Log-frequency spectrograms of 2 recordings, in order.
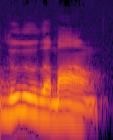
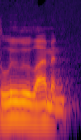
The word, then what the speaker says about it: Lululemon: You know, I always want to call it Lululemon. I want to give it like a little bit of panache, Lululemon. It just sounds like it should be pronounced that way. It looks like it should be pronounced that way, but it's just Lululemon.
